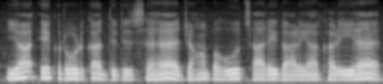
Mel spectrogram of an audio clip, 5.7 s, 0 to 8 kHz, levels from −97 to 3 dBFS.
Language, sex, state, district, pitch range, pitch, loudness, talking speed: Hindi, male, Jharkhand, Deoghar, 120-130 Hz, 125 Hz, -15 LUFS, 125 wpm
